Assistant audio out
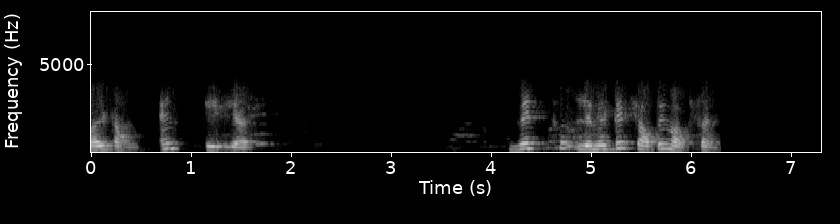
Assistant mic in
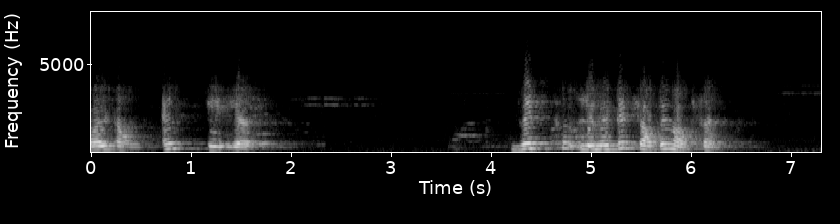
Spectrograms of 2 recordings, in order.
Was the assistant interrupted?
No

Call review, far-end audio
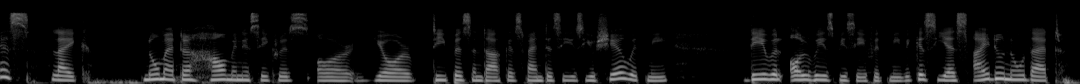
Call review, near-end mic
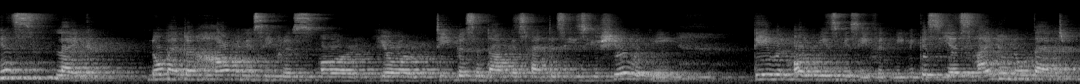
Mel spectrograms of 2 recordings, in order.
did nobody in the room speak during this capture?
Yes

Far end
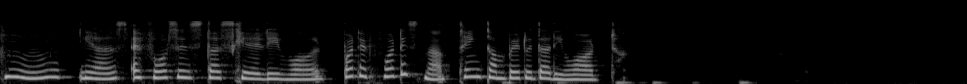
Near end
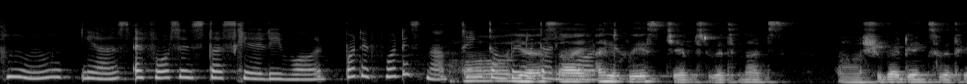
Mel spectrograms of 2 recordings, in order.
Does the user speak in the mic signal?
Yes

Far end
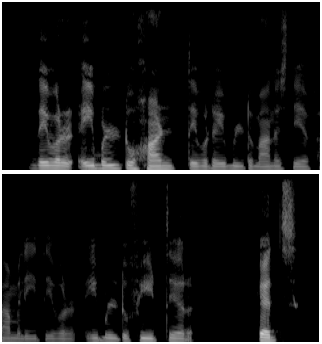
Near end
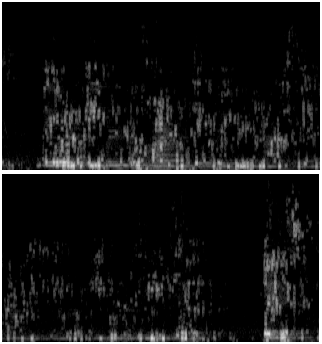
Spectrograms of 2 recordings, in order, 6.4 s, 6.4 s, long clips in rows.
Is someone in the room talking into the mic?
No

